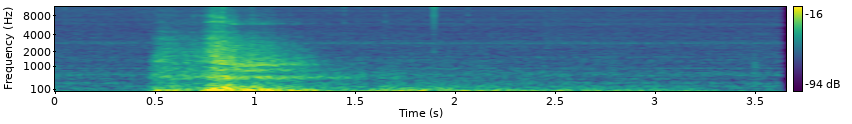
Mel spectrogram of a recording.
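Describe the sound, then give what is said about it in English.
A long, full exhale emptying the lungs during a guided relaxation exercise: a breathy rush that starts abruptly, peaks near its start, then slowly trails off, with no talk. “Start off by exhaling all of your breath. Are you ready? Exhale all of your breath now.”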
